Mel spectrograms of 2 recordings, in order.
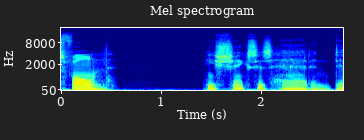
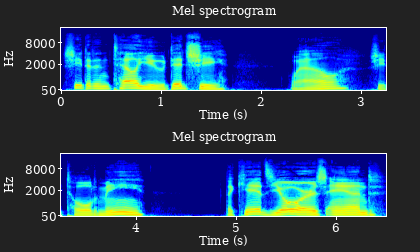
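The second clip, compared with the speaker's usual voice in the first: higher, louder cocky sneer; gloating rival voice; 6 semitones higher, 6 dB louder than usual. Acted. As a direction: rub it in his face. Anton taunts with secret.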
